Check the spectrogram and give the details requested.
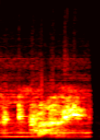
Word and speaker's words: Victor Crowley: That is the correct way to say the cursed creative Victor Crowley.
